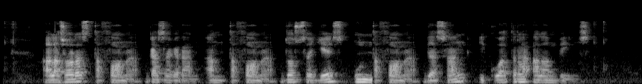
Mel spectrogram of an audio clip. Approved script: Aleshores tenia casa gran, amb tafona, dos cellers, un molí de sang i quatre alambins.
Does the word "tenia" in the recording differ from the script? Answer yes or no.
yes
